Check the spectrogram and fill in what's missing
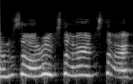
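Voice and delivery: very high-pitched, panicky mock apology; retold panic. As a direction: squeak out repeated apologies, imitating your panicked self. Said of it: "my heart was in a panic".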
